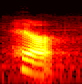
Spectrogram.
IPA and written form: heə (hair)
